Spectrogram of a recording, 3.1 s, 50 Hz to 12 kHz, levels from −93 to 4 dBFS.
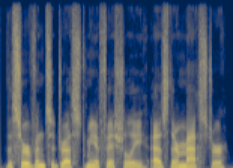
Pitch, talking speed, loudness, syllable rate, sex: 135 Hz, 155 wpm, -19 LUFS, 5.4 syllables/s, male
